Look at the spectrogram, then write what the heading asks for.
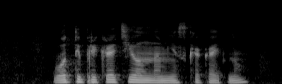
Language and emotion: Russian, neutral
